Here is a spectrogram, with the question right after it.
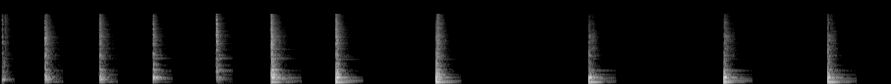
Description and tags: These are sounds of hitting a metal ammo box with a drum stick as well as my hands.
ammo-box, clang, industrial, metal, metallic, percussion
